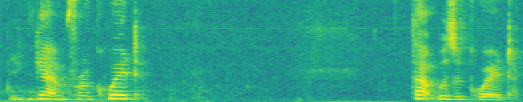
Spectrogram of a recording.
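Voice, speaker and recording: British female vlogger, fairly high and mellow voice, rambling casual self-talk, playful delivery. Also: moderate pace, a little hiss or hum. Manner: chatty, playful, talks and mutters to self. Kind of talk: casual rambling chat to camera while wrapping gifts. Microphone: phone.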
